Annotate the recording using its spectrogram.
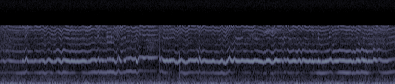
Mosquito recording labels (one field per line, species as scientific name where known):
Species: Anopheles dirus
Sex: female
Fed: blood-fed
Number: one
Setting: cup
